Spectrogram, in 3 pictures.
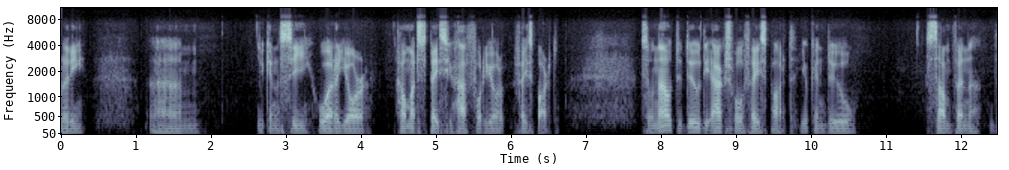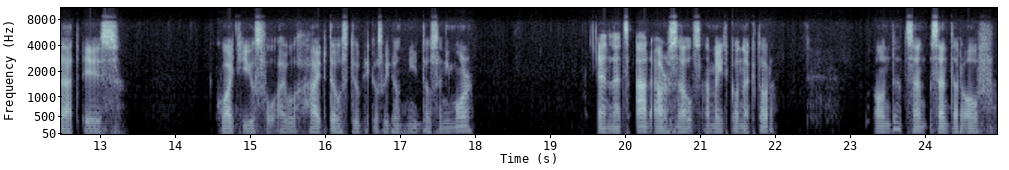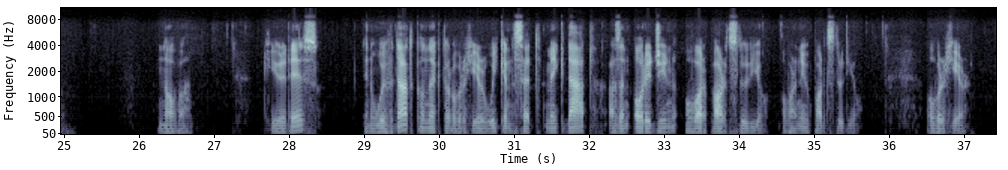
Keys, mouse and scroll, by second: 0.0 scroll up 1, 0.1 scroll down 1, 0.6-2.9 right drag, 6.1-6.4 middle drag, 6.8-7.3 scroll up 1, 13.5-13.9 middle drag, 14.2-14.9 right drag, 16.0 click, 16.9 click, 17.7-18.6 right drag, 20.6 click, 23.4 click, 25.3 click, 27.3 click, 33.6 click, 35.6 click.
